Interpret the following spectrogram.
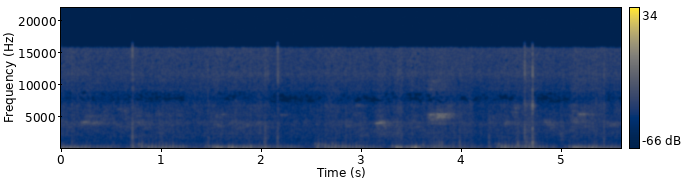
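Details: House cat kneading with a continuous low purr, pulsing on each inhale and exhale roughly every 1.8 seconds, plus faint scratching and tapping from its paws.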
